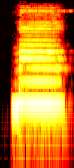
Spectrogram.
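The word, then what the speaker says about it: 麻: El primero, que tiene el número 1 porque es primer tono, significa mamá y se pronunciaría algo así como ma.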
